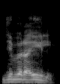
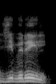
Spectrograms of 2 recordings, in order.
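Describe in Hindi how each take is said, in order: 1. दूसरे अक्षर में 'a-ee' स्वर का क्रम है। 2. दूसरे अक्षर में लंबा 'ee' स्वर है। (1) "और अरबी में होता है जिब्राइल।" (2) "उर्दू में हम बोलते हैं जिब्रील, वो सही है।"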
